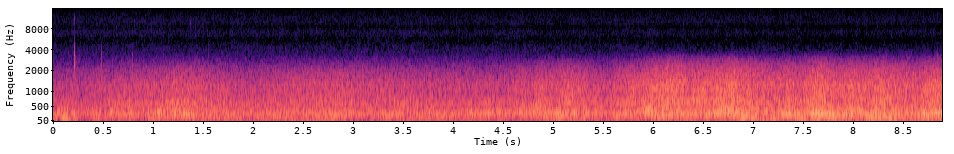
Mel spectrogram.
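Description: Cumbre Vieja volcano erupting in a violent, gas-rich phase: a continuous deep roar of gas jetting and lava fountaining from the main crater, growing louder about halfway through.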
